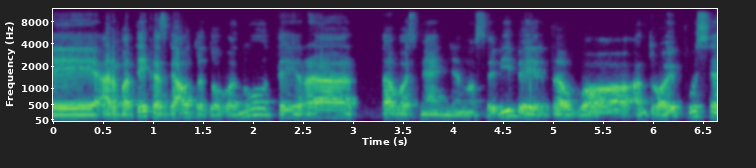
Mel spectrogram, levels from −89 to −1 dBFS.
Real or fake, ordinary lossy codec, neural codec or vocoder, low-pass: real; Opus, 64 kbps; none; 10.8 kHz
